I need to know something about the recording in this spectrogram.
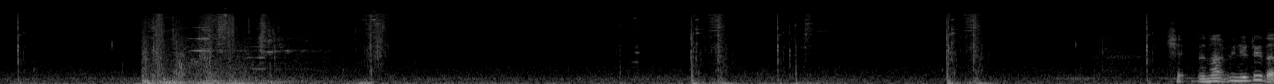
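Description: Short menu clicks and chimes sound now and then.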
